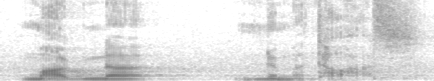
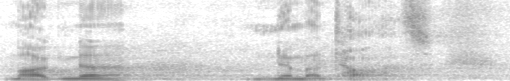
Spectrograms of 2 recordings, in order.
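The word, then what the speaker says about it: magnanimitas: that fabulous location there's a Latin word 12 letters five syllables one word Magna Nemeth oz say it with me Magna Nimet Oz it means greatness of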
